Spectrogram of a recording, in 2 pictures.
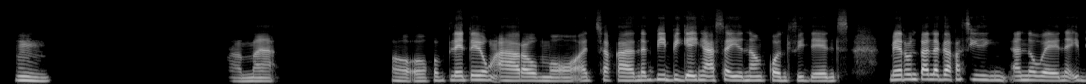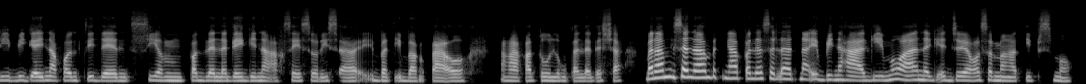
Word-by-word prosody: Hmm. 175 -4 -1 1.8
Tama. 155 0 -3 1.2
Oo, 160 -2 -3
kumpleto 195 +2 +1
'yung 200 -1 +2
araw 175 -1 +3
mo 165 -1 -2
at 175 0 -3
saka 185 -2 +2
nagbibigay 205 0 +2
nga 190 -1 +6
sa'yo 190 -3 +2
ng 185 0 -1
confidence. 170 -2 -1 0.4
Meron 225 +2 +3
talaga 230 -1 +5
kasing 210 -4 -4
ano, 195 0 0
eh, 175 -1 +3
naibibigay 185 -1 -1
na 180 -1 +1
confidence 175 -2 -2
'yang 175 -2 -2
paglalagay 175 -1 0
din 175 -1 -1
ng 165 - -1
accessories 170 0 -5
sa 160 -1 -1
iba't 175 -5 -4
ibang 165 -1 -2
tao, 160 +1 +2 0.3
nakakatulong 175 0 -2
talaga 155 +1 -3
siya. 165 -2 -4 0.3
Maraming 315 +5 +6
salamat 325 -1 +6
nga 285 -2 +3
pala 270 -1 -1
sa 265 -1 -3
lahat 250 -1 +2
na 240 - +2
ibinahagi 200 -4 +1
mo, 230 +3 -2
ah, 205 0 +5
nag-enjoy 190 -1 -1
ako 180 - -1
sa 200 - -3
mga 175 -2 0
tips 180 0 -10
mo. 155 -2 -6
180 Hz, 140 wpm, -21 LUFS, 170-200 Hz, 1.8 s, nga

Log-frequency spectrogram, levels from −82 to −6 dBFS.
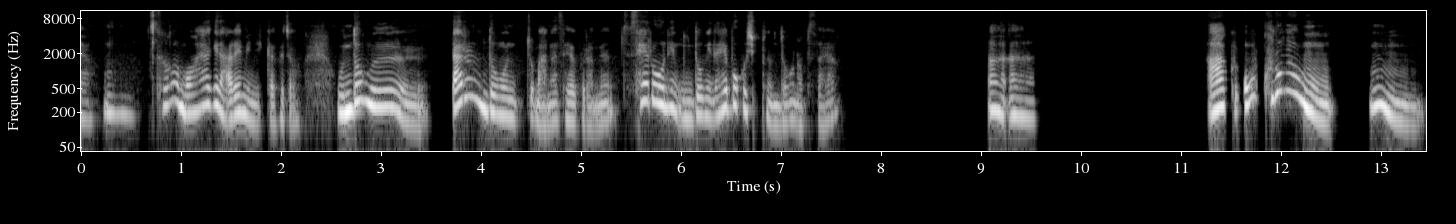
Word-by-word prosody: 맞아요. 150 -1 -14
음 190 -3 -8 0.2
그건 260 +1 0
뭐 195 -1 +1
하기 260 +4 0
나름이니까 175 - -2
그죠. 140 - -11 0.4
운동을 230 - +4 0.2
다른 335 +10 +3
운동은 185 - 0
좀 165 -4 -7
안 125 0 -6
하세요 145 0 -7
그러면? 145 +10 -9
새로운 300 -4 +2
해 235 - +2
운동이나 170 -1 -4
해 235 - +3
보고 255 -4 -1
싶은 150 -8 -6
운동은 135 +2 -7
없어요? 135 +6 -15 1.5
어어. 175 -6 -2 1.7
아 225 +5 +6
그 - - -9
어 265 +8 +5
그러면 340 - +3 0.4
음. 160 - +1
195 Hz, 270 characters per minute, -22 LUFS, 150-250 Hz, 1.7 s, 아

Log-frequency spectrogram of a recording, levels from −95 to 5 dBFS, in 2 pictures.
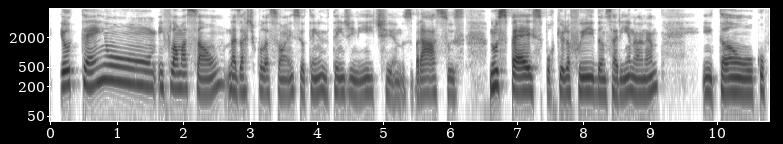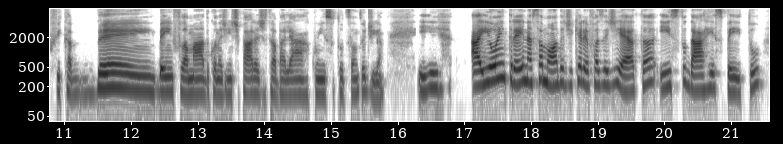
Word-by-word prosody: Eu 210 +2 +4
tenho 225 -1 -2
inflamação 185 -5 -3
nas 165 -2 -4
articulações, 155 -2 -7
eu 145 - -8
tenho 150 +2 -7
tendinite 145 -2 -7
nos 125 - -10
braços, 145 -1 -4 0.4
nos 215 +3 +4
pés, 160 -2 +2
porque 145 +2 -9
eu - - -2
já 155 - -3
fui 155 -1 -2
dançarina, 145 0 -4
né, 150 +3 -3 0.8
então 150 0 -1
o 145 -1 -4
corpo 165 +1 -8
fica 155 -1 -6
bem, 170 +3 +4
bem 155 +1 +3
inflamado 145 -2 0
quando 150 -2 -5
a - - -3
gente 140 +1 -5
para 145 -1 -1
de 135 - -8
trabalhar 140 0 -5
com 145 - -8
isso 140 0 0
todo 150 -3 -10
santo 150 +3 -6
dia. 120 -6 -8 0.5
E 185 +4 -1 0.5
aí 205 +3 +10
eu 260 +2 +10
entrei 270 -5 +4
nessa 245 +2 +3
moda 220 -1 +4
de 215 0 -9
querer 235 -1 +1
fazer 215 0 -2
dieta 210 +2 +2
e 185 +2 -1
estudar 200 -5 +4
a - - +2
respeito 175 +1 -3
160 Hz, 140 wpm, -22 LUFS, 145-200 Hz, 0.8 s, aí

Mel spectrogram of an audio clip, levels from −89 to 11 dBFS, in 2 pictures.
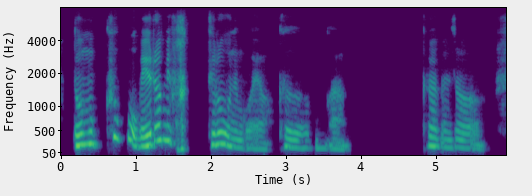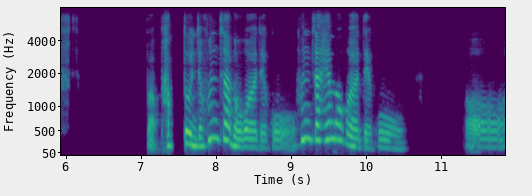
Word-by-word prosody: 너무 225 +3 +4
크고 345 - 0
외로움이 255 - +4
확 - - -2 0.2
들어오는 215 -9 0
거예요, 120 -6 -12
그 155 -5 -7
뭔가. 65 - -13 1.0
그러면서 160 - -7 1.4
막 - - -5
밥도 215 +3 +3
인제 185 -2 +3
혼자 325 - +4
먹어야 170 -3 +3
되고 155 +1 -7
혼자 320 -1 +5
해 310 +2 +2
먹어야 220 - +1
되고. 145 -4 -7 0.8
어, 85 -2 -6
175 Hz, 225 characters per minute, -22 LUFS, 150-235 Hz, 1.4 s, 혼자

